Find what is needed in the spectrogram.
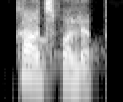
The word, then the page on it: codswallop: Indian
